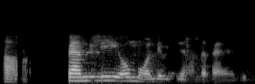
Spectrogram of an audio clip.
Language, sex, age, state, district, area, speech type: Punjabi, male, 30-45, Punjab, Mansa, urban, conversation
